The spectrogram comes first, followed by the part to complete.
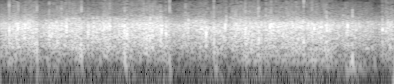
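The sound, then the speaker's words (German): An audience claps steadily to welcome guest Mitu Sanyal to a panel discussion, a dense wash of many hands with sharp individual claps popping out, sustained and fairly loud throughout with no voices on top. “Und um eine ähm, Metaebene zu dem Ganzen hinzuzufügen, haben wir uns die wunderbare Mitu Sanyal eingeladen. Applaus”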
